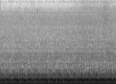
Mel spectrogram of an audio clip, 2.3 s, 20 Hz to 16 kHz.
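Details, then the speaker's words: 2010 Mustang GT 3V with ON3 turbo kit, idling cold while warming up: a deep, even V8 rumble with a smooth, steady lope and no ticking or misfires. Healthy warm-up idle. "But anyway, she's warming up now."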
